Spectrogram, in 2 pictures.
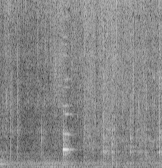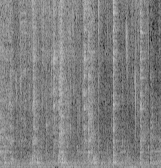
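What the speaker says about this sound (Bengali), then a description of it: "অল্প একটু তেলে আমি বাদামটাকে ভেজে নেব" Peanuts fry in a small amount of oil for a Bengali bhog khichuri, giving a soft continuous sizzle broken by irregular scraping and clinking as they are stirred around the pan.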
